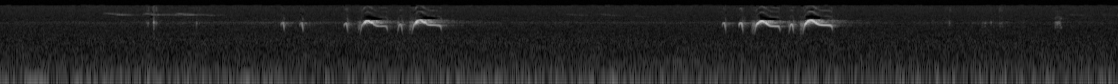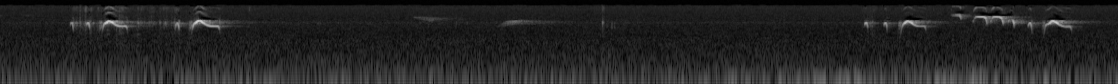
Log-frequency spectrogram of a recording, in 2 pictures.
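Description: Crested tit giving short, high, purring trills in brief bursts about every two seconds, over a low steady background hum.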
